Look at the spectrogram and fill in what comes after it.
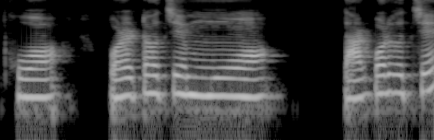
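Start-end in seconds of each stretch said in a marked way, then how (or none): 0.1-0.1 ফ drawn out as "phwo"; aspirated p with o-glide. Shown as a demonstration. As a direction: puff ফ from the lips and glide through a rounded o. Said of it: "এটাও হচ্ছে ওকারের মতো".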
